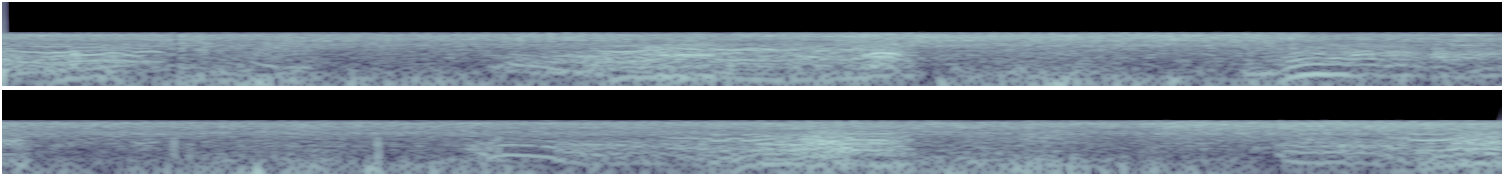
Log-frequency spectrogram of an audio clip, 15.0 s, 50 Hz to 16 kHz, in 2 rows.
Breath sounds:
Inhalation: 2.45-4.61 s, 6.13-7.70 s, 9.79-12.22 s, 13.87-15.00 s
Wheeze: 0.00-0.89 s, 2.45-4.61 s, 6.13-7.70 s, 9.79-12.22 s, 13.87-15.00 s

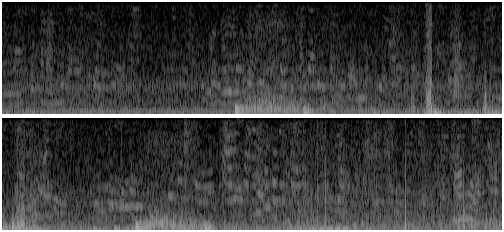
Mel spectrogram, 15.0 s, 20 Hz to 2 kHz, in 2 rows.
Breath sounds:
Inhalation: 3.38-4.86 s, 9.43-10.82 s

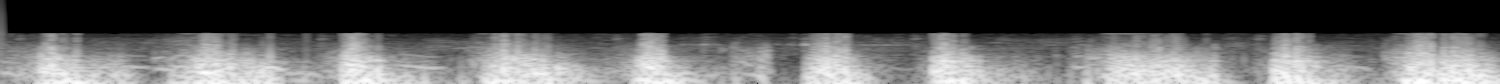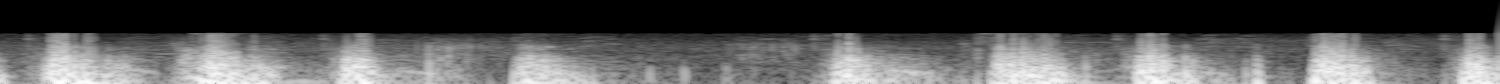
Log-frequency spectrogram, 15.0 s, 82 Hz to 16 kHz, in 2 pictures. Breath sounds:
Inhalation: 0.07-0.74 s, 1.48-2.23 s, 3.03-3.93 s, 4.51-5.25 s, 6.27-6.84 s, 7.67-8.34 s, 9.16-9.93 s, 11.26-12.30 s, 13.15-13.99 s
Exhalation: 0.75-1.48 s, 2.24-3.03 s, 3.94-4.53 s, 5.26-6.25 s, 6.85-7.63 s, 8.38-9.15 s, 12.29-13.13 s, 14.00-14.70 s
Wheeze: 1.89-2.23 s
Crackles: 0.07-0.74 s, 0.75-1.48 s, 2.21-3.00 s, 3.03-3.93 s, 5.26-6.25 s, 6.27-6.84 s, 6.85-7.63 s, 7.67-8.34 s, 8.38-9.15 s, 9.16-9.93 s, 9.94-11.10 s, 11.26-12.30 s, 12.32-13.13 s, 13.15-13.99 s

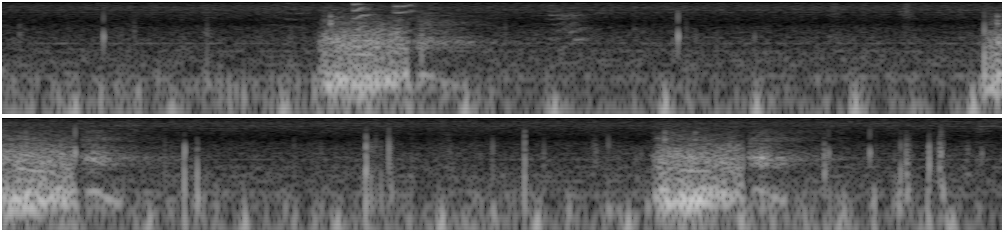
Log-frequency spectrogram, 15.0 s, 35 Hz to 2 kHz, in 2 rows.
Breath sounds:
Inhalation: 2.31-3.21 s, 7.25-8.14 s, 12.33-13.23 s
Crackles: 2.31-3.21 s, 7.25-8.14 s, 12.33-13.23 s

